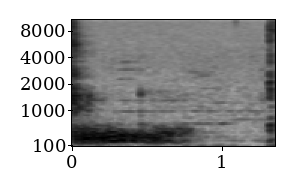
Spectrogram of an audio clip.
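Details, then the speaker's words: Stomach rumbling (borborygmi) audible during speech: a low, gurgling rumble lasting under a second. "if you can hear my stomach rumbling I was like I need to get this reading out"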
